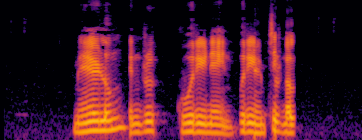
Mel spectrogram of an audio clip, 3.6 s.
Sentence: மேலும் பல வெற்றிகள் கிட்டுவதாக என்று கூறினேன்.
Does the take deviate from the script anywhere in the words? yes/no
yes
